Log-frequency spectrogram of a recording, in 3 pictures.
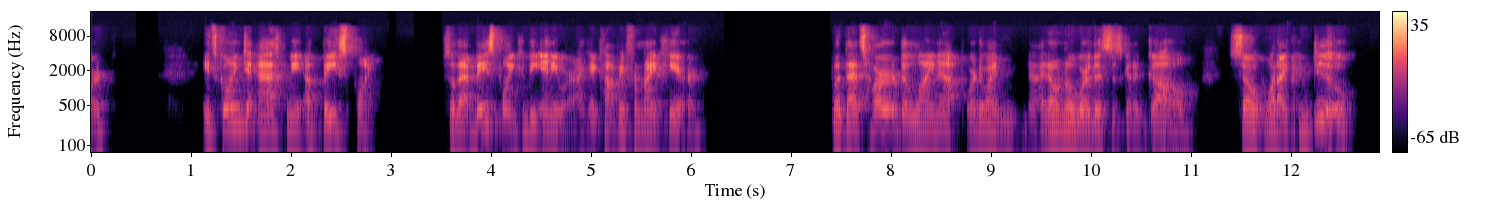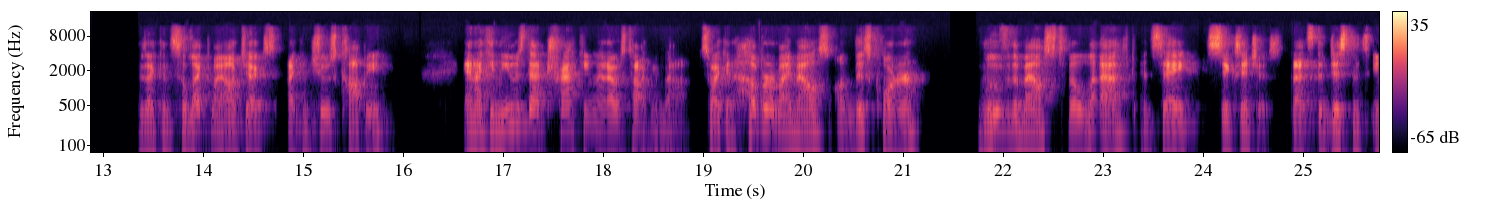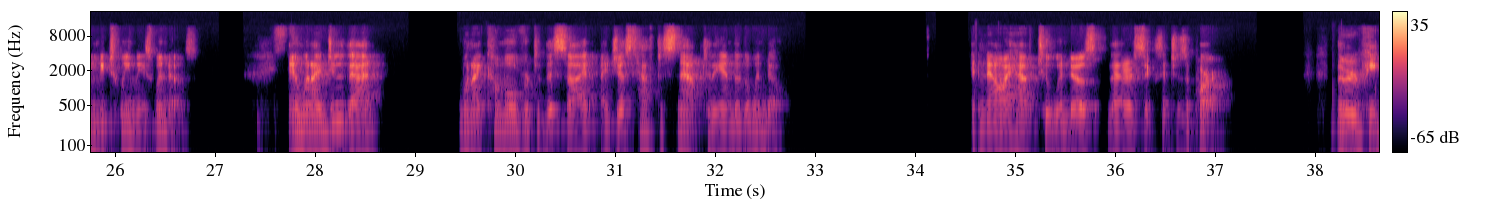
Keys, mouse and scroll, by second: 0.3 click, 5.0 click, 7.5-10.1 drag, 11.9 Escape, 13.1 click, 14.1 click, 15.8 click, 17.8-18.9 scroll, 24.5 6, 26.4 shift+', 27.5 Return, 34.3 click, 36.2 Return.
